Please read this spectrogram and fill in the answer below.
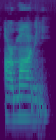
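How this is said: It is said with an American pronunciation, R sounded. "In American English, it's similar, but the R is pronounced"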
